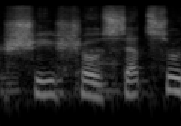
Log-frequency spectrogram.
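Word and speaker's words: shishōsetsu: I also fell in love with the Shisho Setsu, the eye novel, is that how you say it?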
